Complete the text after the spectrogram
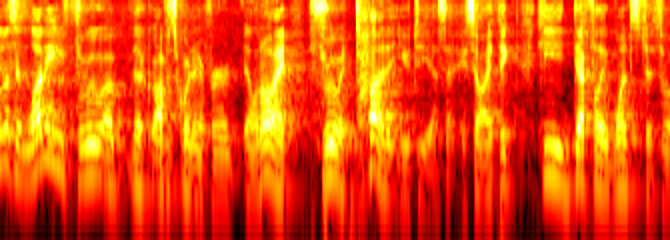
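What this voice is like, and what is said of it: Usual voice. Nothing is said of it.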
